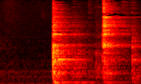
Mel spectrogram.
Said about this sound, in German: So, meine Freunde, zum Essen machen. Hey, so, das machen wir so. stelle die Pfanne weg.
